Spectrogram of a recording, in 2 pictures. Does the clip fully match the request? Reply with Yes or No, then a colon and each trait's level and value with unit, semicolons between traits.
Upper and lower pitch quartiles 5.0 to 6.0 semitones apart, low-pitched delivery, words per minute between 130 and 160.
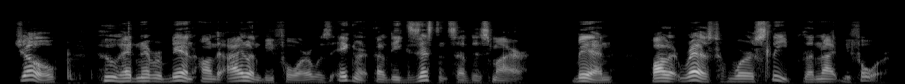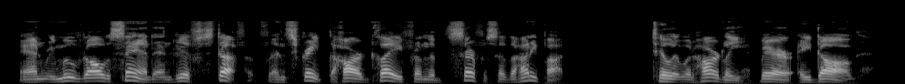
No: average, 5.3 semitones; low, 130 Hz; average, 175 wpm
